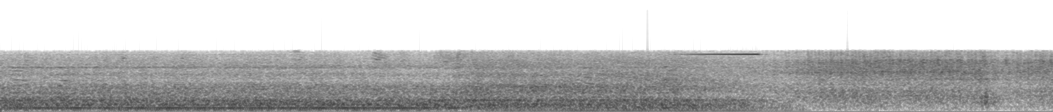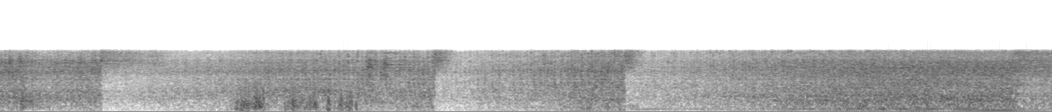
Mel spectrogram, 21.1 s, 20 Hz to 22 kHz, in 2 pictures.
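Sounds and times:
railcar engine humming: 0.0 - 21.0
train mechanical noise: 0.0 - 21.0.

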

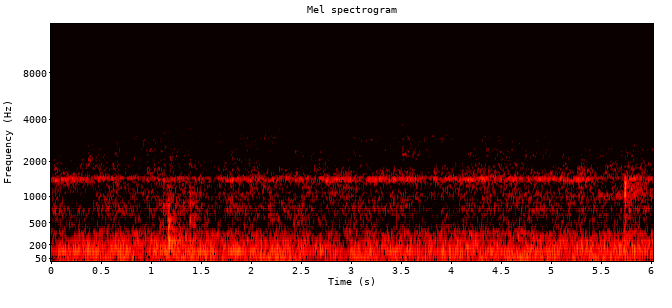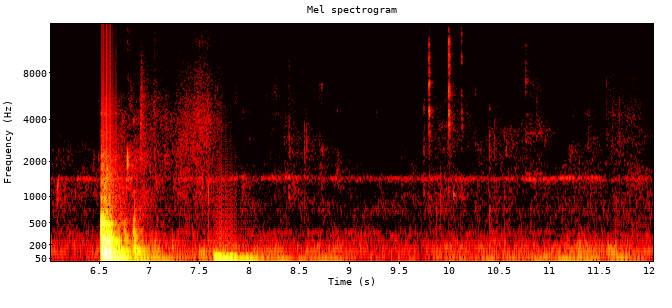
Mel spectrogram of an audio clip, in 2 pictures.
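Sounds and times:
faint clicks: 9.7 - 11.6.

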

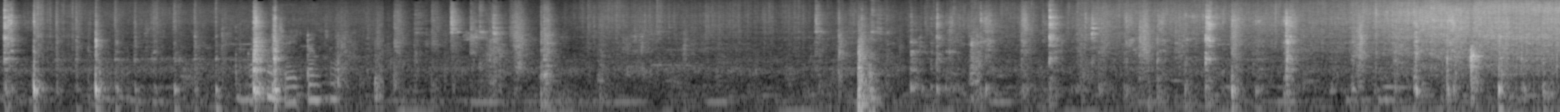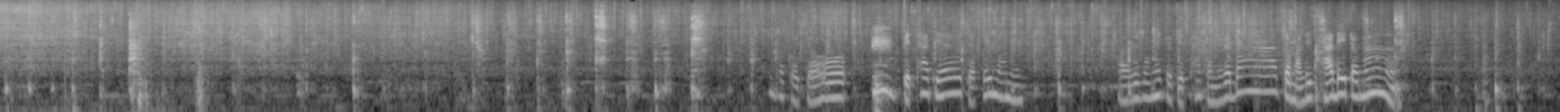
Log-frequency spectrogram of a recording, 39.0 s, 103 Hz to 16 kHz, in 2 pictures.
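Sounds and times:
food sizzling in oil: 0.0 - 4.8, 5.6 - 39.0
metal ladle scraping a wok: 11.4 - 30.4, 31.0 - 38.8.

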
